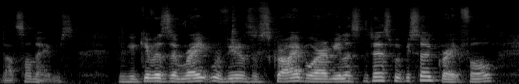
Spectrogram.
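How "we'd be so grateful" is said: ordinary talk, nothing marked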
